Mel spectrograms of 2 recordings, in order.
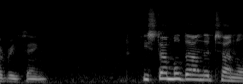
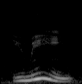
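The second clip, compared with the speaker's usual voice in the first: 1 alarmed question; 6 dB louder than usual. A narrator's reading. Director alarmed.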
